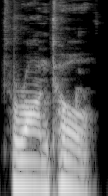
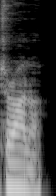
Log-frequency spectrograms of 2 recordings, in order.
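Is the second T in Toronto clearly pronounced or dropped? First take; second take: pronounced; dropped. First: The second T is clearly pronounced. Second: The second T is dropped. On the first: The speaker is new to the city. "newer people that like uh, migrated to the city" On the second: The speaker grew up in the city. "they didn't enunciate the T really"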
